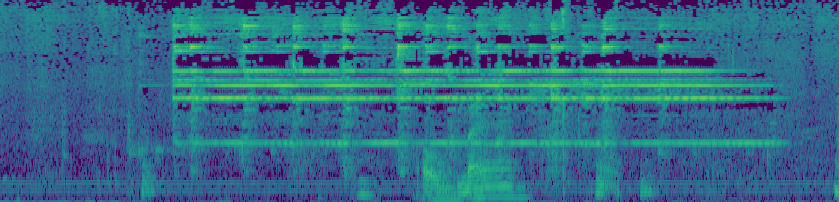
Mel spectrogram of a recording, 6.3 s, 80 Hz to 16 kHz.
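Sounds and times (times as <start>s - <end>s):
bell ringing with a bright sustained metallic tone: 1.3s - 6.0s
speech: 2.7s - 5.0s.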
